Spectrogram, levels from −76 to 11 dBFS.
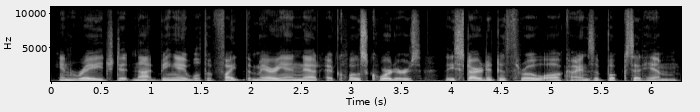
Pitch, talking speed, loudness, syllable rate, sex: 105 Hz, 210 wpm, -16 LUFS, 5.3 syllables/s, male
